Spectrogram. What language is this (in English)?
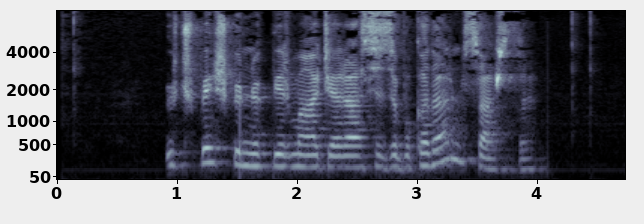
Turkish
